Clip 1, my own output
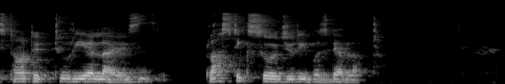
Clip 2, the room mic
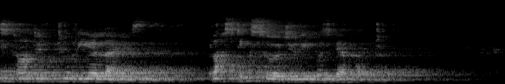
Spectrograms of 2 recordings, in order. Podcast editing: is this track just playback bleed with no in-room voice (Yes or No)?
Yes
